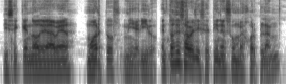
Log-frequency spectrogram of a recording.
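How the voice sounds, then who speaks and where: A man's voice: medium pitch, expressive, normal speed, a little mellow, no echo. Guy retelling an anime plot, chatty asides, dry close mic. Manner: retells plot, reads character lines without acting them; adds casual asides and self-corrections. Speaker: anime story narrator. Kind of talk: casual story recap narration.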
